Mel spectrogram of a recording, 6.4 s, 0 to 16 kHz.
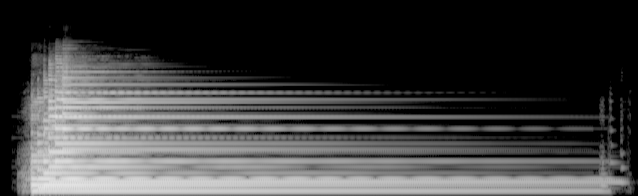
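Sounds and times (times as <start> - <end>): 
clean electric guitar: 0.2 - 6.3.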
